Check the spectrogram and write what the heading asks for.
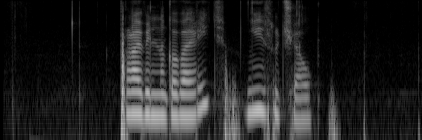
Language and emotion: Russian, neutral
